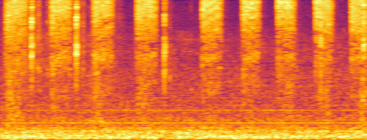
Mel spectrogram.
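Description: Rust-Oleum spray paint hisses from a can onto a metal plant stand in a series of short, steady bursts, close and fairly loud.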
